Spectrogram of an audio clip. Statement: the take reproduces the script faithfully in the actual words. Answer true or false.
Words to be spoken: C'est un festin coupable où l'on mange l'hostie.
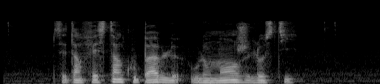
true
